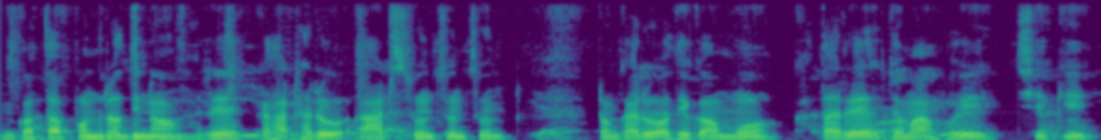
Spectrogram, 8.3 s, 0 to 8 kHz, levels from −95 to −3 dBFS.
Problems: constant background noise, continuous background conversations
